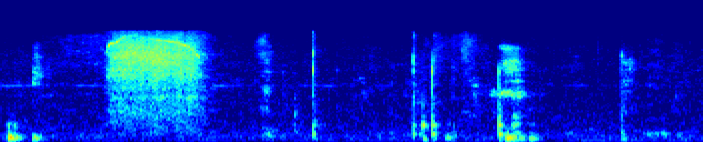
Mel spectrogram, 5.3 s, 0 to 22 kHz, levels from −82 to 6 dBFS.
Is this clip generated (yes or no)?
no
